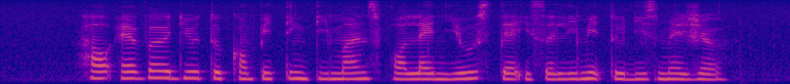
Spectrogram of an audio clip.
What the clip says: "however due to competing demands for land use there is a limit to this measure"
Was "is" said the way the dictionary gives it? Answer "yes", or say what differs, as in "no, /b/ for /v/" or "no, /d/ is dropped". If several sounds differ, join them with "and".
no, /s/ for /z/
